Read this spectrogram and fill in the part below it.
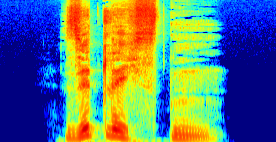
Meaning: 1. superlative degree of sittlich 2. inflection of sittlich: strong genitive masculine/neuter singular superlative degree
- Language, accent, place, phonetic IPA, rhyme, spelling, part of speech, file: German, Germany, Berlin, [ˈzɪtlɪçstn̩], -ɪtlɪçstn̩, sittlichsten, adjective, De-sittlichsten.ogg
